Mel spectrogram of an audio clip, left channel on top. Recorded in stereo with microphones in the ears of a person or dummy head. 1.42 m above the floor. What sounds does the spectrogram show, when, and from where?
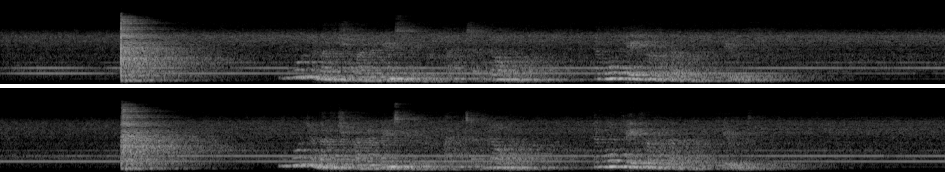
1.2 s chopping: 65° left (ahead or behind), 0.6 m
2.8 s a woman speaking: 75° right (ahead or behind), 1.0 m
